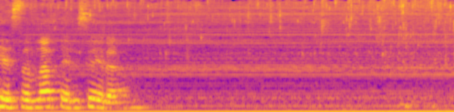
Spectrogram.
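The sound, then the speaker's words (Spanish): A vibrating device, shown at rising intensity levels, hums steadily with a low buzz while water churns and splashes out of a glass. A voice calls out briefly at the start before the device continues alone. “ya pueden ver que el agua ya está saliendo del vaso.”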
